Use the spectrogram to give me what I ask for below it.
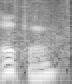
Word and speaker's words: ichor: I got ichor concentrate, or ichor. I know they say ichor in the game, but I know the word is pronounced ichor. And I refuse to pronounce it ichor.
